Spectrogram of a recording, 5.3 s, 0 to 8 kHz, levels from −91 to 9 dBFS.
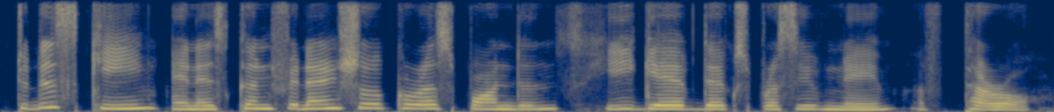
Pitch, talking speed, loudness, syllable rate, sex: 250 Hz, 160 wpm, -17 LUFS, 5.4 syllables/s, female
